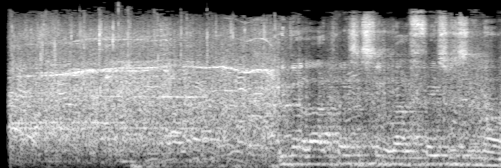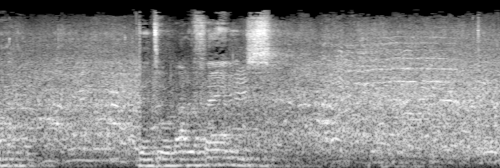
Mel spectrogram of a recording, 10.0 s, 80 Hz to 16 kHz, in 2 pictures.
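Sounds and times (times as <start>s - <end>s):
audience applauding: 0.1s - 4.4s
crowd voices: 0.1s - 10.0s.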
